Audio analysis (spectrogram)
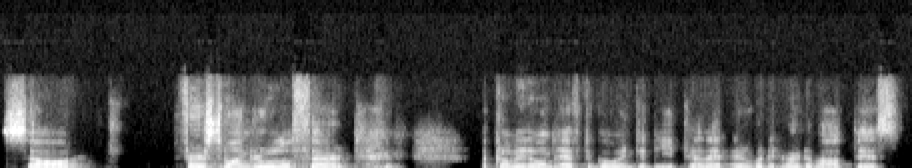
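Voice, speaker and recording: Male photography presenter, Swiss accent, soft but slightly high voice with a gravelly creak, halting lecture delivery. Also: level tone. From Switzerland. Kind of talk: informal slide lecture to a live group.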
